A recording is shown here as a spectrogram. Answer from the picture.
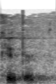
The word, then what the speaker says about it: Cowper: C-O-W-P-E-R, but it's pronounced Cooper.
